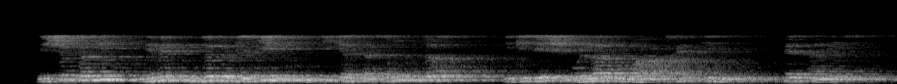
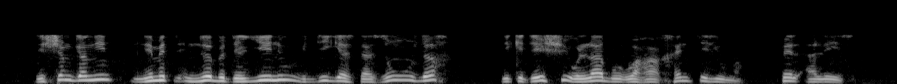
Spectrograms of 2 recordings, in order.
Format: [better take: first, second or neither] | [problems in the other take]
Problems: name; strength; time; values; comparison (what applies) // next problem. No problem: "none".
second | room echo; dies away in 2.1 s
